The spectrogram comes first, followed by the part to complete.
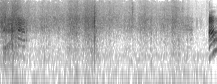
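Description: Plastic bubble wrap crinkling and crackling as it is unwrapped from a small object by hand, loudest in the first half second and then softer rustling with scattered crackles.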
